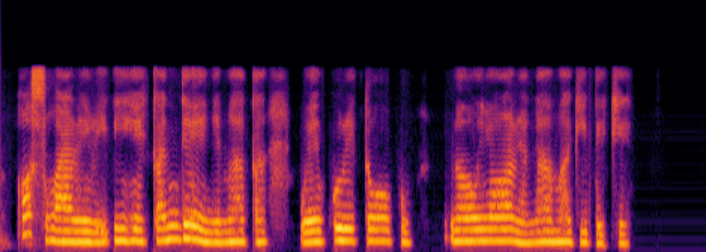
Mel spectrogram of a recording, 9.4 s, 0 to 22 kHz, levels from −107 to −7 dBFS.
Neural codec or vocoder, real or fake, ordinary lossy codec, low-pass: codec, 16 kHz, 2 kbps, FreqCodec, smaller model; fake; none; 7.2 kHz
